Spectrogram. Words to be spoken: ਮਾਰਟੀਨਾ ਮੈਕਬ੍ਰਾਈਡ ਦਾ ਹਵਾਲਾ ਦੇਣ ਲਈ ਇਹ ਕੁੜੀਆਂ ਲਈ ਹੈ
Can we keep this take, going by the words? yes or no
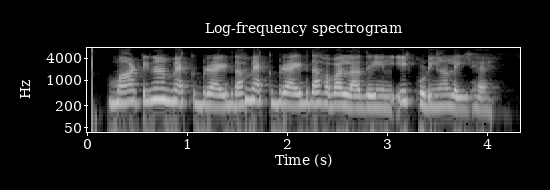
no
